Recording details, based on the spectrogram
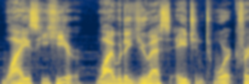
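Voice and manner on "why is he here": ordinary talk, nothing marked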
